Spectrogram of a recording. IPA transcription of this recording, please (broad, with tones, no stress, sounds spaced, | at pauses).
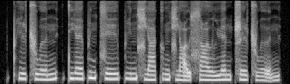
pʰ i˧˥ ʈ͡ʂ w ə˧˥ n | t̪ j ɛ˧˥ p i˧ n t͡s e˧˥ ɪ̯ p i˥ n ɕ j ä˧˥ k ɤ˧ ŋ ɕ j ɑ̰˨˩ ʊ̯ s ɑ˥˧ ʊ̯ l ɥ ɛ˥˧ n ʈ͡ʂ e˥˩ ɪ̯ ʈ͡ʂ w ə̰˨˩˦ n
